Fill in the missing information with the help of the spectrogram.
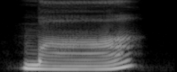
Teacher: the second tone rises, like when you're asking, huh? Or what?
